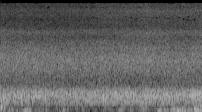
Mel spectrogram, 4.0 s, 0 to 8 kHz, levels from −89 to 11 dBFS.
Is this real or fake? real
